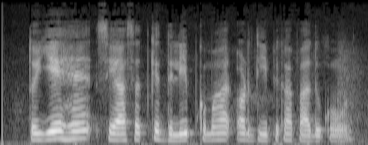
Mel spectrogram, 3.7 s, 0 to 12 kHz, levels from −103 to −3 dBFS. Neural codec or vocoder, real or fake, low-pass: none; real; 10.8 kHz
